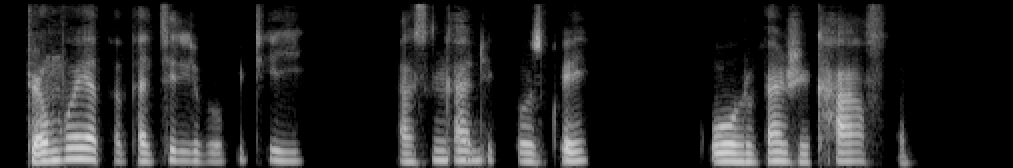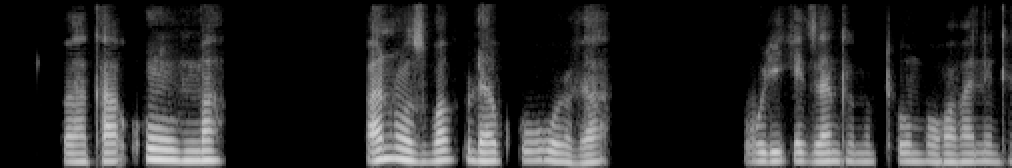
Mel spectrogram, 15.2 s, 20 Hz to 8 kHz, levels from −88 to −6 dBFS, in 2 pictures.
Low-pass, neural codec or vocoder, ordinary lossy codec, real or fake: 7.2 kHz; codec, 16 kHz, 0.8 kbps, ZipCodec; MP3, 48 kbps; fake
